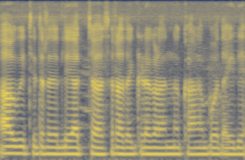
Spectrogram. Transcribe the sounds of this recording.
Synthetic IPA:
aːʋit͡ʃit̪ɾɐd̪ɐlːiɐt͡ʃːɐɦɐsɐɾaːd̪ɐɡiɽɐɡɐɭɐnːukaːɳɐboːd̪aːɡid̪e

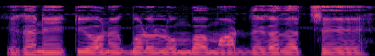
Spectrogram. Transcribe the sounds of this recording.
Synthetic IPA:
ekʰaneek̚ʈiɔnek̚bɔɽolombamaʈ̚d̪ɛkʰad͡ʑatːɕʰe

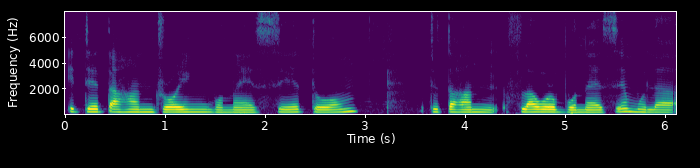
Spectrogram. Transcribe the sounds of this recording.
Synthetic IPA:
itɛtaɦandɹɔiŋbɔnajasɛtɔm | itutaɦanflawɛɹbɔnajasɛmujla

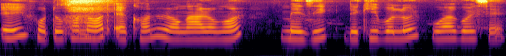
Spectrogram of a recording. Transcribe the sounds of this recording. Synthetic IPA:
ejpʰotukʰɔnɔtɛkʰɔnɹɔŋaɹɔŋɔɹ | mezik̚dekʰibɔlojpʊwaɡojsɛ

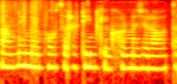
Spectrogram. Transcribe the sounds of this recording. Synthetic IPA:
saːmnemẽbɐɦʊt̪saɾəʈiːnkeɡʱəɾnɐd͡ʒəɾat̪

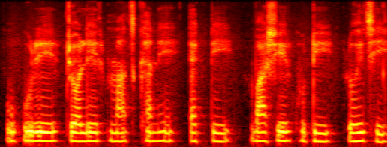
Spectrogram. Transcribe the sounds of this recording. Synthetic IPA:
ukuɾeɾt͡ɕɔleɾmãd͡ʑkʰane | ɛkʈi | baʃeɾɡʱuʈiɾoet͡ɕʰe

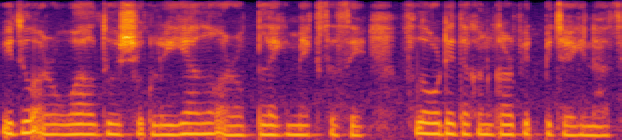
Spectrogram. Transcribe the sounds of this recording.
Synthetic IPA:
iduʔaɹuwalduʃɔklɔjjalɔaɹublɛkmɛksasɛpʰlɔɹdɛtakʰankaɹpʰit̚pid͡ʒajkinaːsɛ

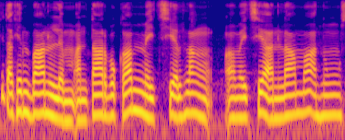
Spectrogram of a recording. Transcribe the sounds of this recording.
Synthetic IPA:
hit̪akhinbanlɛmɐ̰nt̪aɾbɔkamejt͡sʰiaɬaŋ | mejt͡sʰiaːnlamaʔn̥uŋ

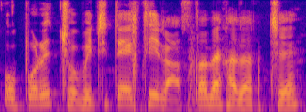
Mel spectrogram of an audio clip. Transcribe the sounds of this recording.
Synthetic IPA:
opoɾeɾt͡ɕʰobiʈit̪eek̚ʈiɾast̪ad̪ɛkʰad͡ʑatːɕʰe

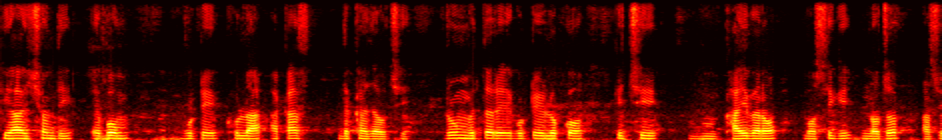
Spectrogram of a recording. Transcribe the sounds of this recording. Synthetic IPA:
kiɦaɦjt͡ʃʰɔnd̪i | ebɔŋ | ɡoʈekʰulaːkas | d̪ekʰad͡ʒawt͡ʃʰi | ɾumbʱit̪ɔɾeɡoʈelokɔ | kit͡ʃʰi | kʰajbaɾɔ̃ | bɔsiɡinɔd͡ʒɔɾ | asu

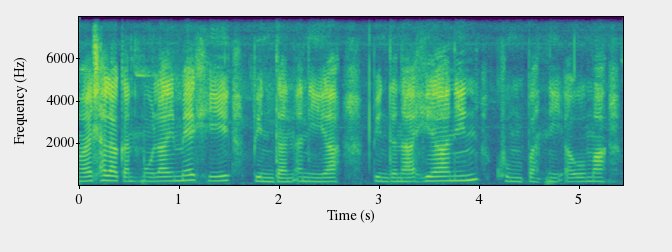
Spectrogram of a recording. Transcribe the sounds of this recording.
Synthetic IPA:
ɔjɬʰɐlakɐnm̥ulajmɛk̚hiːpindɐnʔaniapindɐnaʔɦianinkʰʊmpɐn̥iʔaʔɔma

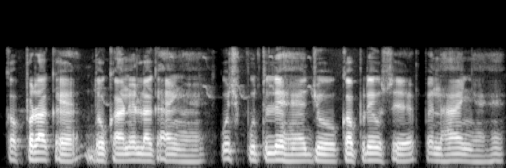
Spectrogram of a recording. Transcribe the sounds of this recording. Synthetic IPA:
kəpɾaked̪ʊkaːneləɡaːeŋɡɛ̃kʊt͡ʃʰpʊt̪leɦɛ̃d͡ʒoːkəpɽeʊsepənaːeŋɡeɦɛ̃

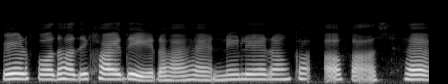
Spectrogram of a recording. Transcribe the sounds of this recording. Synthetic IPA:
peːɽpɔːd̪ad̪ɪkʰaːid̪eːɾɐɦaɦɛːnɪleɾə̃ŋɡkaa̰ːka̰ːs | ɦɛː

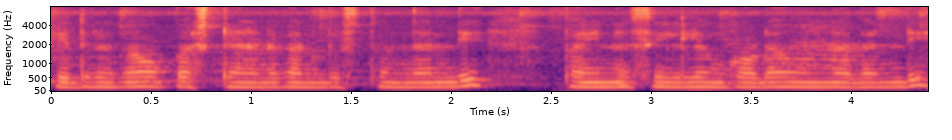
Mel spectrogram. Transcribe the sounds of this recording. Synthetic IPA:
ed̪uɾuɡaːɔkɐsʈaːɳɖkɐnipist̪und̪ɐɳɖi | pɐjnusiːlumkuːɽaːunːɐd̪ɐɳɖi

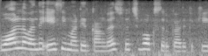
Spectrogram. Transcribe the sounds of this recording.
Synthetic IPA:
ʋaːllɐʋɐnd̪ɯʔeːsimaːʈːɪɾɯkːaːŋɡɐsʋɪt͡ʃːbaːksɪɾɯkːɐɐðɯkːɯkiːl

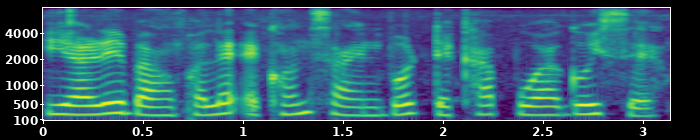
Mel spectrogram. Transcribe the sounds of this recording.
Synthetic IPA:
ijaɹɛbaw̃pʰalɛʔɛ̰kʰɔnsajnbɔd̚dɛkʰapʊwaɡojsɛ

